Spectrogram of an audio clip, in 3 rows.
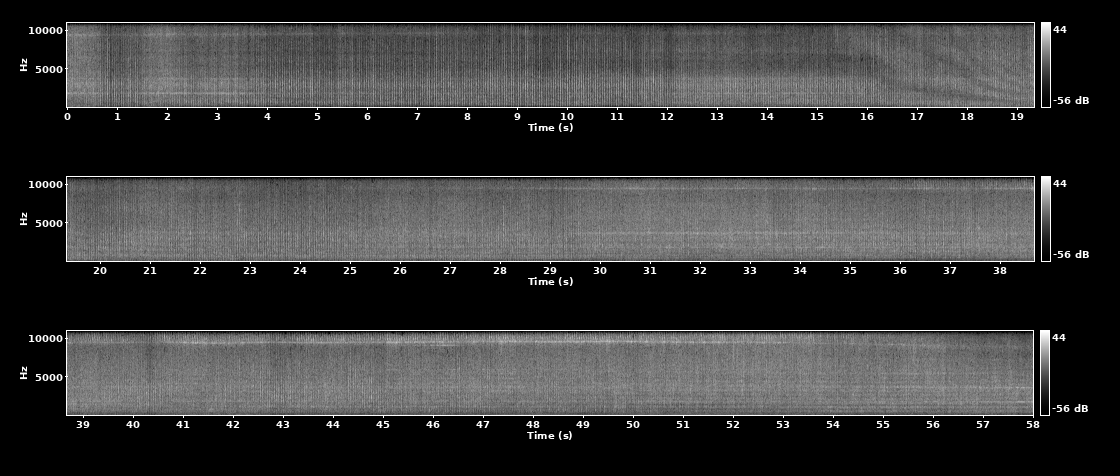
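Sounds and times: helicopter engines and rotor: 0.0 - 58.0
high turbine whine: 0.0 - 58.0.

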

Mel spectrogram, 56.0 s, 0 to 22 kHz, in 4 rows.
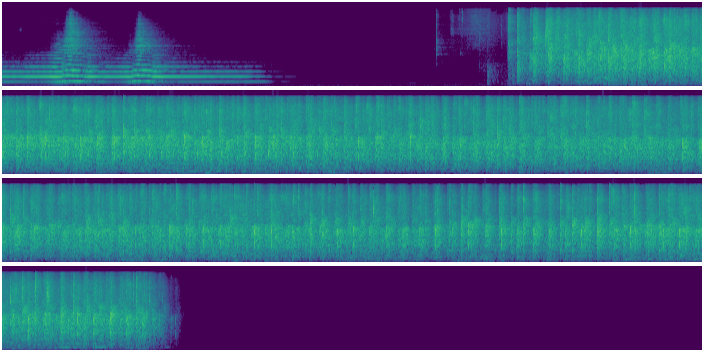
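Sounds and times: audience applause: 10.1 - 45.5.

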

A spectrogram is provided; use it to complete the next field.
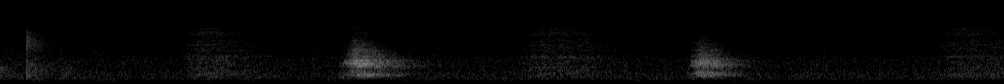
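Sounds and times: man breathing hard: 1.8 - 2.8, 3.4 - 4.3, 5.2 - 6.3, 6.9 - 7.6, 9.4 - 10.0.

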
